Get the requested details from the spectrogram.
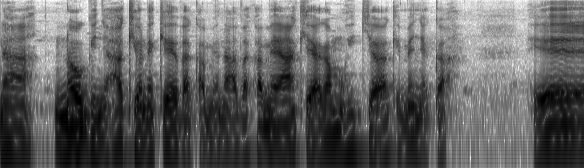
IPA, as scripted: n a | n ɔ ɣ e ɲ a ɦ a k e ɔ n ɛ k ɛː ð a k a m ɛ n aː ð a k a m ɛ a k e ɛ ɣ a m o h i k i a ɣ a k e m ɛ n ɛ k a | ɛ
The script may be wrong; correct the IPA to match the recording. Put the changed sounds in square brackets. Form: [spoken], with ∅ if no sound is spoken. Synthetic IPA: n a | n ɔ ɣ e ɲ a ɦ a k e ɔ n ɛ k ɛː ð a k a m ɛ n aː ð a k a m ɛ a k e [a] ɣ a m o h i k i a ɣ a k e m ɛ [ɲ] ɛ k a | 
